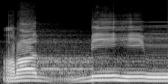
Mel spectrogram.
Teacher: huruf ba ditahan dan ditekan karena berharakat tasdid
